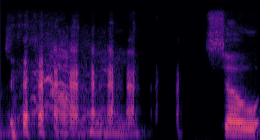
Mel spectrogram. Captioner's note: laughing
